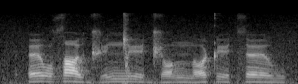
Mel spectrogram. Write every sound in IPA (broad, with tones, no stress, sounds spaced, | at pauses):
ʔ œ˧˥˧ w zˤ əː˥˨ u̯ d͡ʒ ʏ˩˥ ŋ͡ǀ ʏː˥˨ d͡ʒ ɔ˩˧ ŋ n̪ ɔ˩˥ ʈ ʏ˥˨ t͡s œ˥˨ w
